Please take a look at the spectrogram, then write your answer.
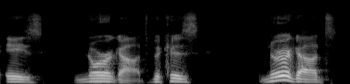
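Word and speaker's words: Nørgaard: name is Norard because Nurgard, if I'm pronouncing that correctly because the O obviously with the accent on it is a kind of sound. It's a like Urugard. It's a Nurard.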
